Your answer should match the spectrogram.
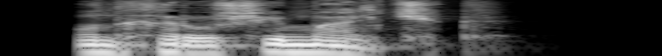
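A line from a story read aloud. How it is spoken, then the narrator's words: Quiet. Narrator (Russian): Тихо сказала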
